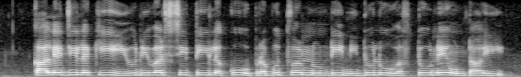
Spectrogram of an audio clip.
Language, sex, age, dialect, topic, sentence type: Telugu, female, 25-30, Southern, banking, statement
